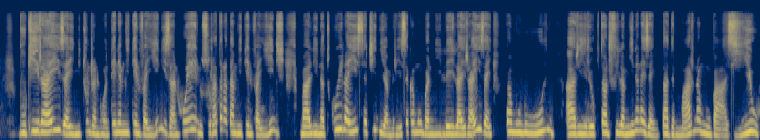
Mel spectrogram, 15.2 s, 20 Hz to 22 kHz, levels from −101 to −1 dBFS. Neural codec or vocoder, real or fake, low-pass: vocoder, 44.1 kHz, 128 mel bands every 512 samples, BigVGAN v2; fake; 14.4 kHz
